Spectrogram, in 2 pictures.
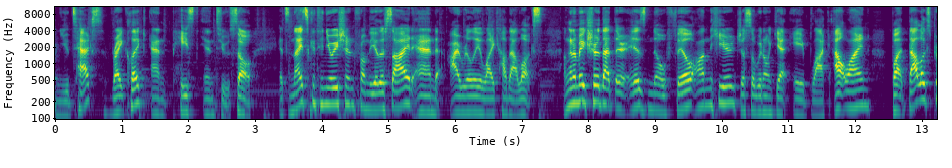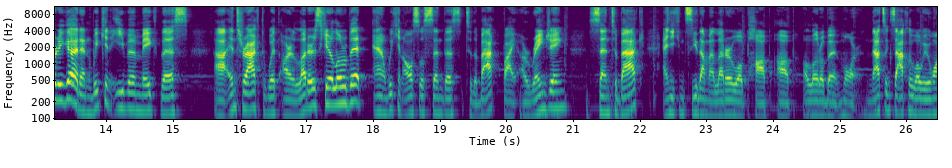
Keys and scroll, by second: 2.5 w, 5.2 w, 11.3 w.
